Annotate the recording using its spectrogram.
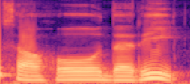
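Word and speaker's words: ಸಹೋದರಿ: नानु सहोदरी, सहोदरी। देखिए रा का उच्चारण ठीक करना है।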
